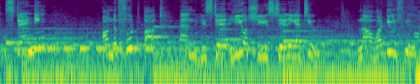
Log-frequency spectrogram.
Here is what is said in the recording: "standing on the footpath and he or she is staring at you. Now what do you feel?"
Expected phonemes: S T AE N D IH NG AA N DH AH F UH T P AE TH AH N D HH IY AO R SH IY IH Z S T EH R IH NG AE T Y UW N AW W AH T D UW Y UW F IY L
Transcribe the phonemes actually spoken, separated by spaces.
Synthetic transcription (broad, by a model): S T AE N D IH NG AA N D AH F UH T P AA T AH N D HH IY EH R SH IY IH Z S T EH R IH NG AE T Y UW N AW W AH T D UW Y UW F IY L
